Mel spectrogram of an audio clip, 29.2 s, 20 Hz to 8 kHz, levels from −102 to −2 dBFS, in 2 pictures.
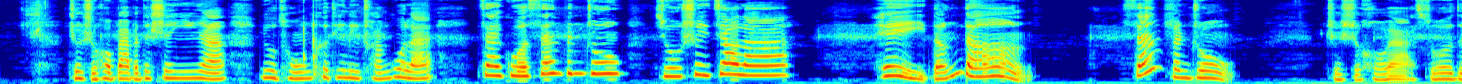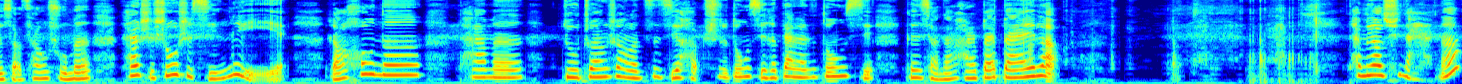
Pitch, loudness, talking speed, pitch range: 260 Hz, -28 LUFS, 175 characters per minute, 220-320 Hz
